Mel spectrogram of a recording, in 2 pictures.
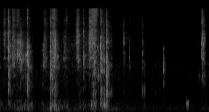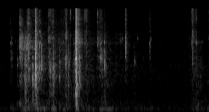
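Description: Paper envelopes rustling and crinkling as they are picked up and handled, with small taps and clicks, in two spells: near the start and again past the middle.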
